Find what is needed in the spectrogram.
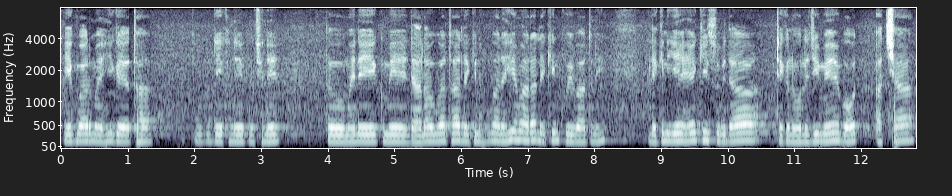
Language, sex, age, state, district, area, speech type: Hindi, male, 45-60, Uttar Pradesh, Lucknow, rural, spontaneous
